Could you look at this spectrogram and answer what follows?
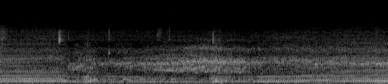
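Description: Race car engine in Gran Turismo Sport braking hard into a corner during an online race, steady loud engine drone with tonal whine and faint tire noise throughout, no talking.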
